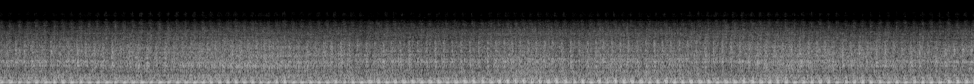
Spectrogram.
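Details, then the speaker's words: Polaris ATV after repair, coolant refilled, first start: fires up first try and holds a steady, even idle with no knocks or misses; starter sounds good with no grinding, and no leaks. "nothing leaking but you can hear the starter sounds really good no grinding fires up first try looks good sounds really good sounds really nice"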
